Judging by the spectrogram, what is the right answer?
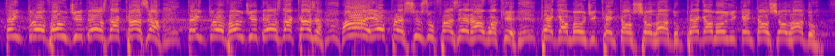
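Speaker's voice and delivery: high, shouted revival refrain; full-force preaching. Real, not acted. Preacher announcing God's thunder in the house, full-force preaching. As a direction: hammer each repeat at the congregation.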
